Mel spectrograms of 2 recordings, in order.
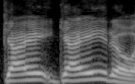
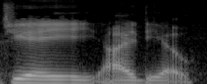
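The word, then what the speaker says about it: Guaidó: So Guaido, I think his name is. Have we established his name's Guaido? It's spelled Gaido.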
